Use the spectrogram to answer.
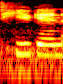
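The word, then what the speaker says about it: Huginn: That's why he said hoonin and moonin. Is that how you say it? Yeah, that's pretty close. It's pronounced hugan and moonin.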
